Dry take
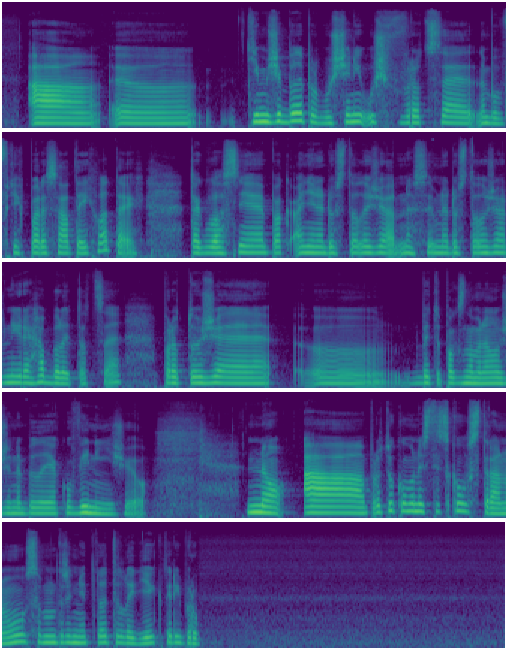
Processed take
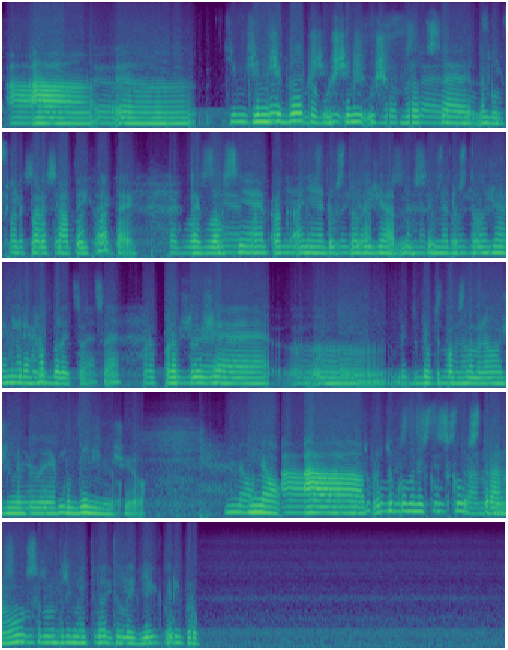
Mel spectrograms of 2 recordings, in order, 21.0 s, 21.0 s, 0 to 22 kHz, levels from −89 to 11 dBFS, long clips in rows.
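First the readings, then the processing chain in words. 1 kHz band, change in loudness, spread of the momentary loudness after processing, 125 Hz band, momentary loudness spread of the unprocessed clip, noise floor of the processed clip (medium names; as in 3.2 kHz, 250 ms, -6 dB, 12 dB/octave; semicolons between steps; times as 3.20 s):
+2.0 dB, +2.5 dB, 11 LU, +3.0 dB, 13 LU, -46 dBFS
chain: block-companded coder 5-bit; in parallel at +1 dB: compression, threshold -32 dBFS, peak gain reduction 18.5 dB; on the sum: mains buzz 100 Hz, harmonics 6, -49 dBFS -1 dB/octave; reverse echo 188 ms -7 dB; loudspeaker Doppler distortion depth 0.31 ms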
